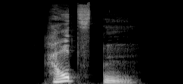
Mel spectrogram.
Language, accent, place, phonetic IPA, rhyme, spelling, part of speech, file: German, Germany, Berlin, [ˈhaɪ̯t͡stn̩], -aɪ̯t͡stn̩, heizten, verb, De-heizten.ogg
- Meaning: inflection of heizen: 1. first/third-person plural preterite 2. first/third-person plural subjunctive II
